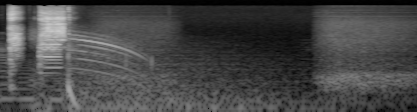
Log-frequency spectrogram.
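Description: Cartoon soundtrack: a short pitched cry about half a second in, then a sound effect sweeping down in pitch over a low rumbling music bed, and a whooshing swell near the end.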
